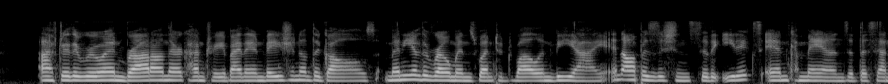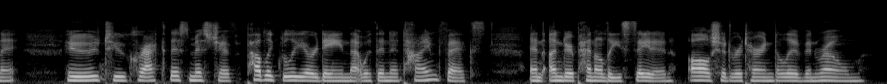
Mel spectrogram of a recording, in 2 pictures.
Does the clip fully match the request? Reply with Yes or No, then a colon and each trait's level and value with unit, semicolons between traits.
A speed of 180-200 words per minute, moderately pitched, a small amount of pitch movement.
Yes: average, 185 wpm; medium, 180 Hz; narrow, 1.8 semitones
